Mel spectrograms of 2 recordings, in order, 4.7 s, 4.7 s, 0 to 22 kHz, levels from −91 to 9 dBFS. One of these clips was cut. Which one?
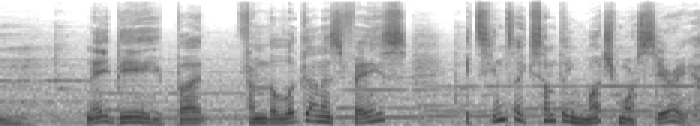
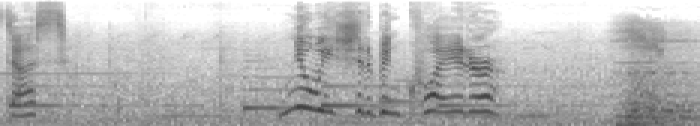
second; 1 cut; at 3.4 s

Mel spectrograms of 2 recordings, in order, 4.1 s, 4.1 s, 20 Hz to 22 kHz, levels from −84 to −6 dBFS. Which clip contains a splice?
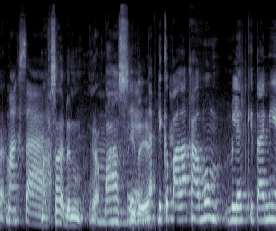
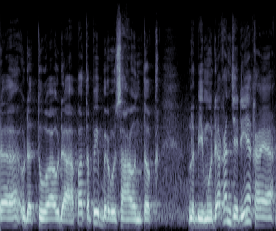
first; 1 cut; at 2.3 s

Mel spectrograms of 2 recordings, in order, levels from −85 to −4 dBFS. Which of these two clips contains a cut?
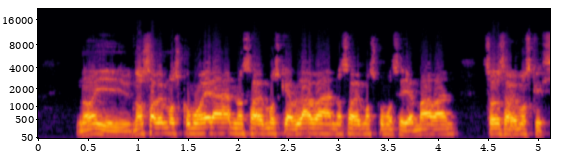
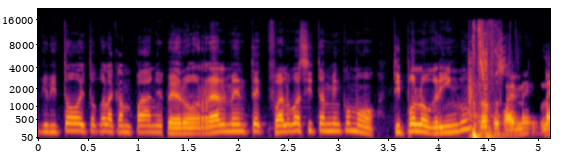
second; 4 cuts; at 1.2 s, 2.3 s, 3.5 s, 4.4 s

